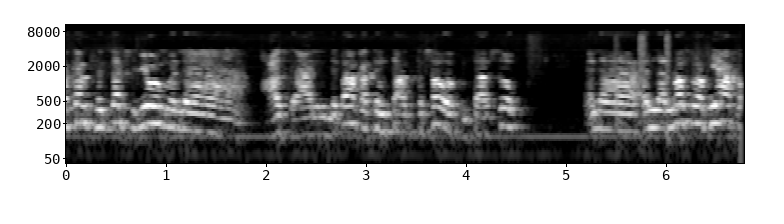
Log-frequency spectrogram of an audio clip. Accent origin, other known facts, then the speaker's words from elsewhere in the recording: Libya; أنا من ليبيا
